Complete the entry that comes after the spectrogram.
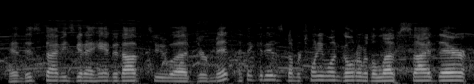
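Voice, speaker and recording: An American man doing live radio play-by-play of a football game in an energetic, conversational way. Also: high voice, quick pace. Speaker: radio play-by-play sports announcer. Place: outdoors at a high school football game. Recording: outdoor stadium broadcast with crowd noise. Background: crowd at a stadium.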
